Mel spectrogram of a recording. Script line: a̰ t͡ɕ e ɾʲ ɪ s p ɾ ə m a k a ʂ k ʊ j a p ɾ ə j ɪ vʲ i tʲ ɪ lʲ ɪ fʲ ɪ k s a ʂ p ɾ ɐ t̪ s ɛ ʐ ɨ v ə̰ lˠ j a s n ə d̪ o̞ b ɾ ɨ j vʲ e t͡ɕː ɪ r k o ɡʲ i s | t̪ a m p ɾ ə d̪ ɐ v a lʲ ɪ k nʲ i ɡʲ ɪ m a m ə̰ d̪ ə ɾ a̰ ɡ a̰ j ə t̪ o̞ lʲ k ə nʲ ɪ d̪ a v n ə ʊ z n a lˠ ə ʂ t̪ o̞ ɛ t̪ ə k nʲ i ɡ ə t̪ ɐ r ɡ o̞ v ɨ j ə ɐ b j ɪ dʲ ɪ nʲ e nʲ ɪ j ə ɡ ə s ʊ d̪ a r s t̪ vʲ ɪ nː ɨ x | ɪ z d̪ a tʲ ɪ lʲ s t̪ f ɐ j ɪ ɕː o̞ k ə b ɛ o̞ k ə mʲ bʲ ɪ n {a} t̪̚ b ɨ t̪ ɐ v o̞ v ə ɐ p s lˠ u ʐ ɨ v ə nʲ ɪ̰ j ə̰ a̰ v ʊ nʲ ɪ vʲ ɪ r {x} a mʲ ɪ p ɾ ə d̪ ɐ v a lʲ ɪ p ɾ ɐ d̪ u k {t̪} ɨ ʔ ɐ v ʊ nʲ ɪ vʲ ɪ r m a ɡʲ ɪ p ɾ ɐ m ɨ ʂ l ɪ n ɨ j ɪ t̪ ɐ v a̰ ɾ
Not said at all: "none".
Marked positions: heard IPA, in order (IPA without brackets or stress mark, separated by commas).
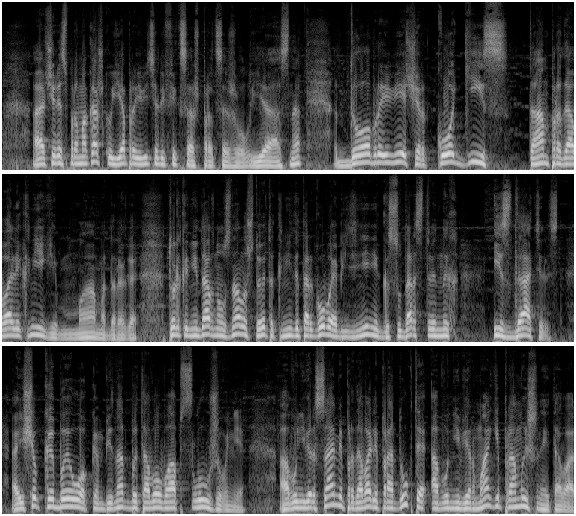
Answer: a, s, t̪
